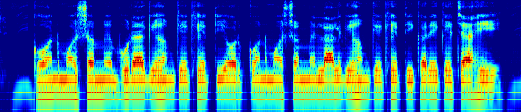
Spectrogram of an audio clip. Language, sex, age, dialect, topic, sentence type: Magahi, male, 25-30, Western, agriculture, question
